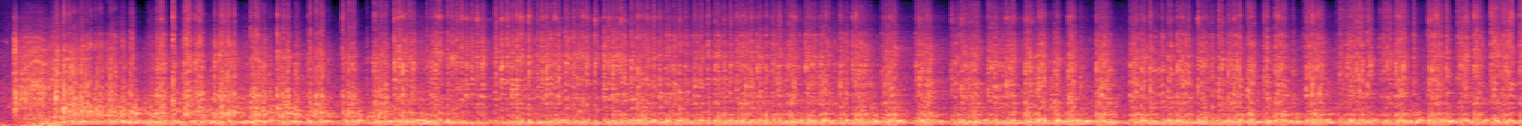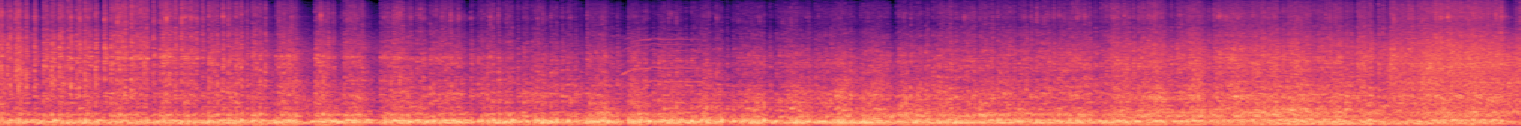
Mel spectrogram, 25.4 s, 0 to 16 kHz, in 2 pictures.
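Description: A V8-swapped BMW E36 starting up and revving hard while trying for a burnout, a loud, close, sustained engine roar with throttle surges throughout.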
